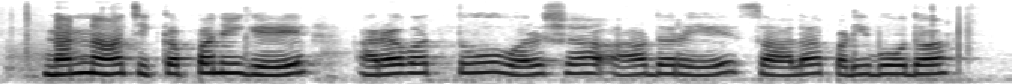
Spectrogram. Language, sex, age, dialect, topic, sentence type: Kannada, female, 18-24, Northeastern, banking, statement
